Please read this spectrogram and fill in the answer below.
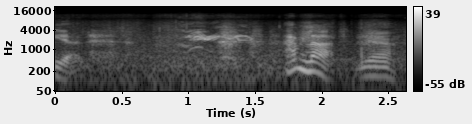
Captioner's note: Paul laughs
